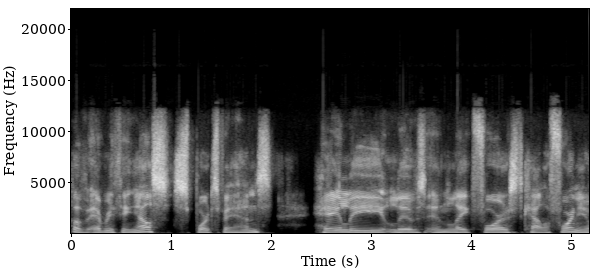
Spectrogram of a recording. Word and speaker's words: Haley: talk to her mom, and sometimes her mom pronounces it Hallie Cooper. But and my computer, by the way, with JAWS pronounces it Hallie, but I'm smart enough to know that it's really Haley.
